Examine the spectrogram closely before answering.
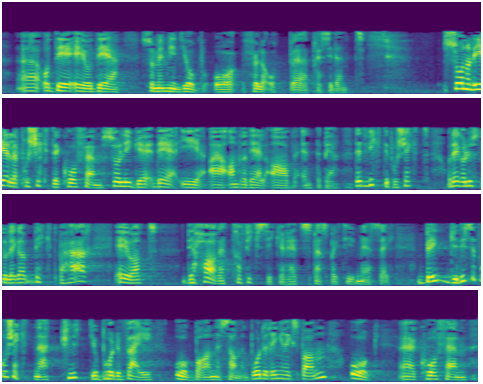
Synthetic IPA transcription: ʔɔ̰d̪ɛɛɾjʊd̪ɛsɔmɛɾmɪnjɔbːɔfœlːə̰ʔɔ̰pːpʰːɾɛsɪd̪ɛ̰nt̪ | sɔnɔɖ̪ɛjɛlːəɾpʰɾʊʂɛkt̪əkʰoːfɛmsɔlɪɡːəɾd̪ɛʔɪ̰ʔɑ̰nd̪ɾəd̪eːlɑʋɛ̰nt̪ʰeːpeːd̪̥ɛæɾɪt̪ʋɪkt̪ɪpʰɾʊʂɛkt̪ɔd̪ɛːɛɡhɑɾlʏst̪ʰɪlɔlɛɡːɑʋɛkt̪pʰɔɦæːɾʔɛɾjʊɑt̪ | d̪ɛhɑɾɛt̪ʰːɾɑfɪksɪkːəɾheːt̪spʰæɾspɛkt̪ʰḭːʋmɛ̰sɛ̰ɡ̥bɛɡːəd̪ɪsːəpʰɾʊʂɛkt̪ənəkʰnʏt̪ːəɾjʊboːd̪əʋæɪ | ɔɡbɑːnəsɑmːə̰nboːd̪əɾɪŋɾɪɡsbɑːnn̩ɔːɡkʰoːfɛm

